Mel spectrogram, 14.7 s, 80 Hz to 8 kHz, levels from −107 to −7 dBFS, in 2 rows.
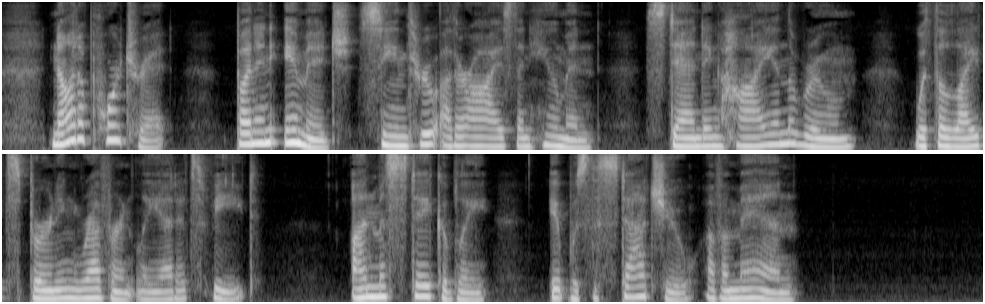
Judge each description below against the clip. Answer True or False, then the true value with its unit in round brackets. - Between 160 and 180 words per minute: False (135 wpm)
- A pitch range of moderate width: True (3.4 semitones)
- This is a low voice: False (175 Hz)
